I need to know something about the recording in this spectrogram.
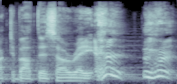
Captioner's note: cough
